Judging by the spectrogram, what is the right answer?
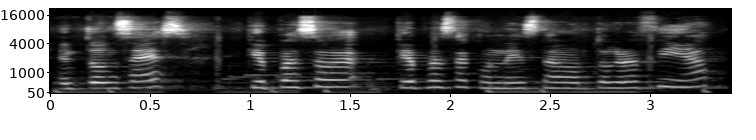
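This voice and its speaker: A woman's voice: sits high, fairly even intonation, normal speed, soft background music. A woman giving an exam-prep spelling lesson, patiently explaining rules step by step with examples while writing on a board. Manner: writes on a board while talking. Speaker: spelling teacher.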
